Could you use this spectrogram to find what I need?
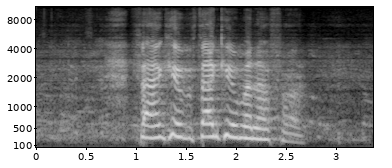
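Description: A woman calls out loudly through a microphone.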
